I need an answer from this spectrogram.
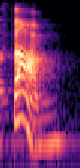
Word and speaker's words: thumb: letter for thumb is because i've just told you it has a silent b at the end but what about lamb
